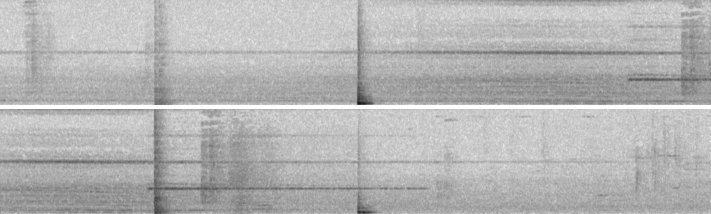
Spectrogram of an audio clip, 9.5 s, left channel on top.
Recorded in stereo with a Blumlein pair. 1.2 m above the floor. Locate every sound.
2.1 s a pop: 50° right, 1.3 m
4.8 s a snare drum: 55° left, 0.5 m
